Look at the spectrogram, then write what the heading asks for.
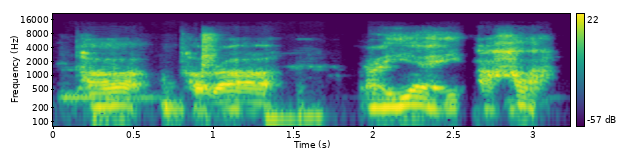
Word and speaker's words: Pharaoh: Yeah, the proper pronunciation of Pharaoh. Pa-para Raye Aha.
